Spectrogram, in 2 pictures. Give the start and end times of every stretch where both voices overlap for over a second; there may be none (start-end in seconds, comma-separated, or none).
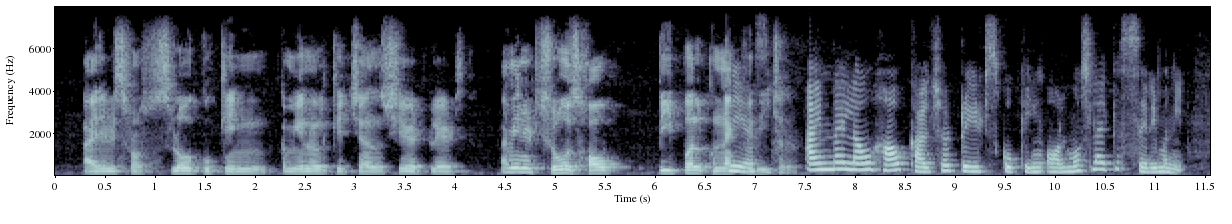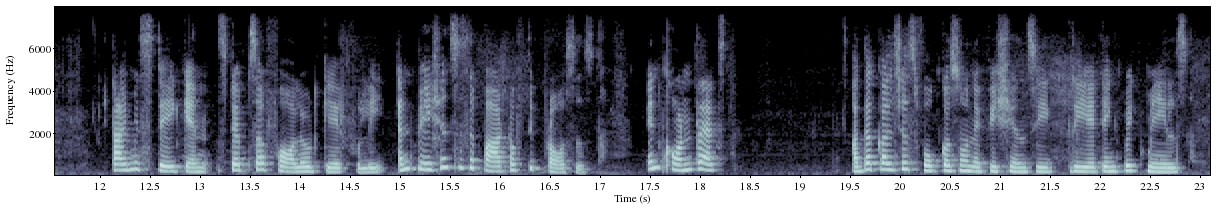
none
